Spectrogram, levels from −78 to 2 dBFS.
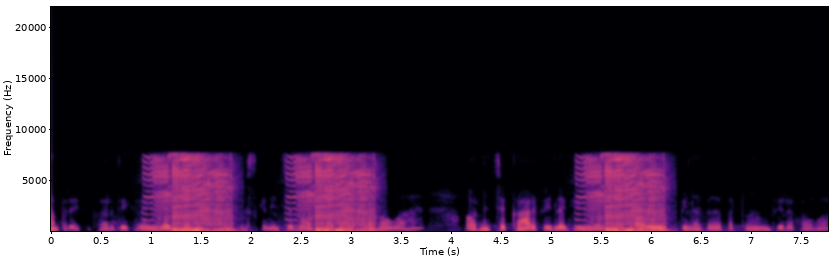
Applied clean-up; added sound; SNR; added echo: none; Squeak / Cupboard open or close; -5 dB; none.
